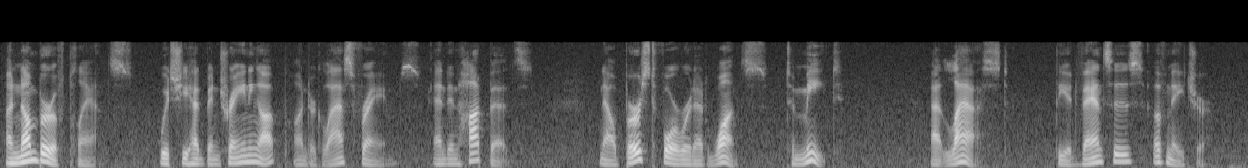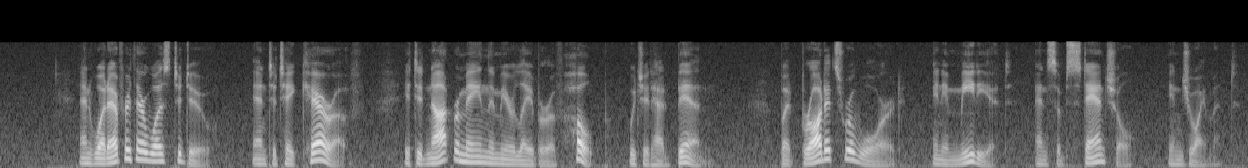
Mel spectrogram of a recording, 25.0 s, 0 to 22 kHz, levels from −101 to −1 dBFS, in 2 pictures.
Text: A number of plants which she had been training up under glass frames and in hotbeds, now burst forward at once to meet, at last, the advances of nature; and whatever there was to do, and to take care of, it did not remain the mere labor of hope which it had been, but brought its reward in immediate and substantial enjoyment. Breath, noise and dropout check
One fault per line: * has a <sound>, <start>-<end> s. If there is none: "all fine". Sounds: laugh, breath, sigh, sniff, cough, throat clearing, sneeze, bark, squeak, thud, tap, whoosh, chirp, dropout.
all fine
